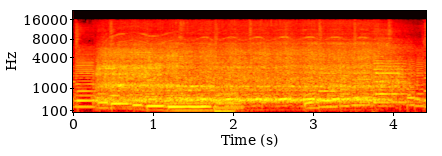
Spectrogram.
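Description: NutriBullet-style personal blender motor running at full speed, pureeing roasted vegetables, tuna, anchovies and capers into a thick tonnato sauce. The whir starts a moment in and holds steady.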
